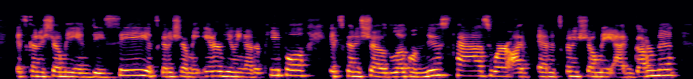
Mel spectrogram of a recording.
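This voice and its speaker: Speaking in a Southern US accent, a woman keeps a fairly quick pace with hardly any pauses, her medium-pitched voice held to fairly even intonation. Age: 60s. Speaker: attorney and family rights activist. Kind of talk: interview.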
